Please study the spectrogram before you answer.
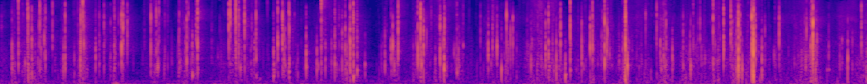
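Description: Fingertips crinkle and squeeze a small clear plastic bag with a green label, full of nuts. The result is a dense, continuous run of sharp, bright crinkles and crackles with very little low end, each burst dying away almost instantly.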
